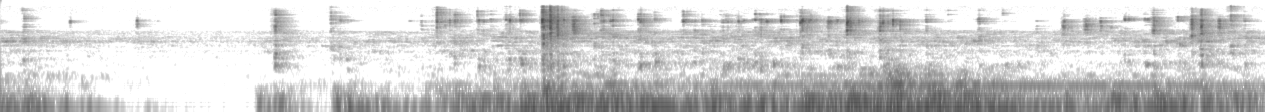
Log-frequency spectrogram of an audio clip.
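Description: Typing on a computer keyboard: a quick run of key clicks over a dull low thud from each keystroke, with a short pause about a second in.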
